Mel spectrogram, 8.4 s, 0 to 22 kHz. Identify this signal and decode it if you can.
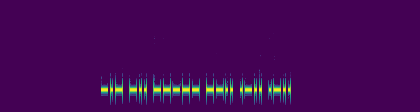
Morse code, heard as a keyed tone, about 25 wpm, 700 Hz. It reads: KD0ZLL
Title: USA Call Signs - 6 Characters - Repeated 2x - 25wpm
